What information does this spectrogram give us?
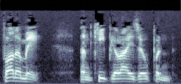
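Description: A man's voice: lowish voice, lively intonation, moderate pace, no room sound, narrow, tinny audio. Man playing a grave, commanding ranger. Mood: resolute. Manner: formal, authoritative. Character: grave, commanding male ranger, leader of travellers.

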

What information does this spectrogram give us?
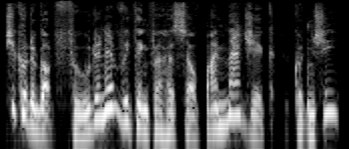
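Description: A man's voice: on the high side, very animated, measured pace, gravelly, a bit bright, slightly rough, dry recording, studio quality, pitched above the performer's own voice, full character voice. A man voicing an earnest, impatient teenage boy wizard in an audiobook, blunt and questioning. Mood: indignant, impatient. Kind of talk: audiobook character voice.

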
